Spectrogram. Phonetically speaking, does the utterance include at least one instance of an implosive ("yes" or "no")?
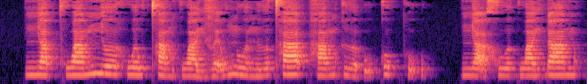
yes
